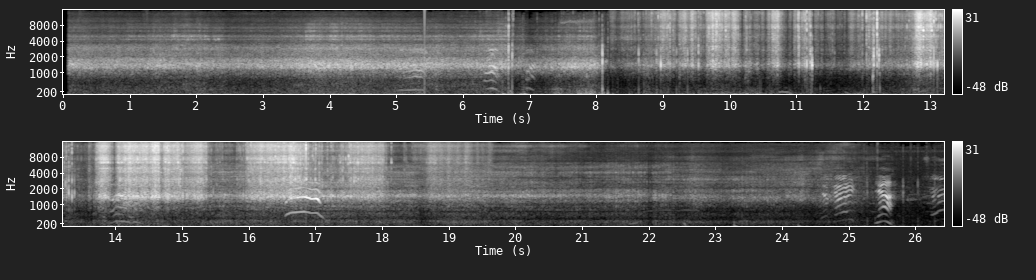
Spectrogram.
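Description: Wind buffeting an action-camera microphone and skis scraping over icy snow during a fast run, then from about eight seconds a long stretch of knocks and thuds as the skier falls and tumbles, the camera ploughing into the snow; a voice cries out briefly during the fall.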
